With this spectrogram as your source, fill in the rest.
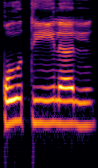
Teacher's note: قاف کو موٹا پڑھیں گے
